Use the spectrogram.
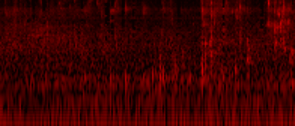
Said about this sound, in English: Oh, excuse me, I had to get a sip of water, which I've mentioned before. I hate the taste of water.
